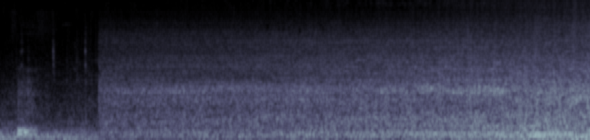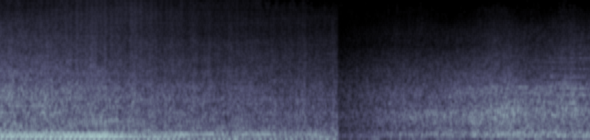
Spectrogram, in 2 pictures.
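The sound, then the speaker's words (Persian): A car's engine and tyre rumble fill the scene, swelling as it rolls along and then easing off as the vehicle slows and pulls over, with a steady low road noise continuing. “دارن نگه میدارن.”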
